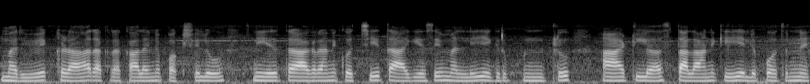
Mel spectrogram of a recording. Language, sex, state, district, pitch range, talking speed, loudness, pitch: Telugu, female, Andhra Pradesh, Krishna, 170-180 Hz, 90 wpm, -17 LUFS, 175 Hz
